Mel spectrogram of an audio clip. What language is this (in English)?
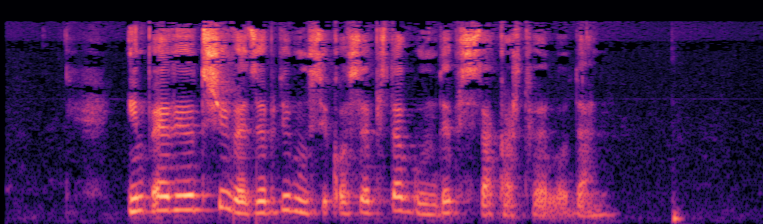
Georgian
